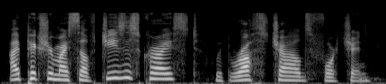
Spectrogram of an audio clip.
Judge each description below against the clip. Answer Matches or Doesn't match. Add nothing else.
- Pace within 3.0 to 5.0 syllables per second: Matches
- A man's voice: Doesn't match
